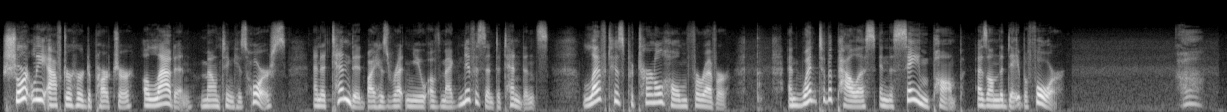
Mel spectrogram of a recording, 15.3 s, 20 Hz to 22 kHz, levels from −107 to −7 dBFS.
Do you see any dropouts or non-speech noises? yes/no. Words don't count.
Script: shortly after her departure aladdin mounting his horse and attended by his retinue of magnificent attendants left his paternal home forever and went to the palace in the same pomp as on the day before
yes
